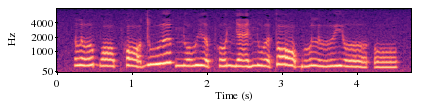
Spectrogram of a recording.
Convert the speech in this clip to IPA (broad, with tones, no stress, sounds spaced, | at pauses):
l ɤː˩˧ b ɔː˩ pʰ ɔː˧˩ d u˧˥ ə̯ | ɲ o˩ ʋ i˧˩ ə̯ pʰ o˩˧ ɲ ɛː˩ ɲ u˧˩ ə̯ t̪ ɔː˥˨ b u˩˧ l ɯː˩˧ j ɤː˧˩ ʔ o˩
